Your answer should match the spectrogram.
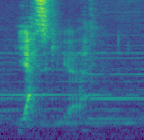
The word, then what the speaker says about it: Jaskier: Isn't it pronounced Jessica? Jaskier.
